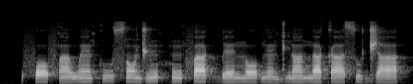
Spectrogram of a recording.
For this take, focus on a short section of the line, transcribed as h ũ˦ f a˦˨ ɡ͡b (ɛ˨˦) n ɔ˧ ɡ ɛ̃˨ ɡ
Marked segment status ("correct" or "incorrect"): correct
